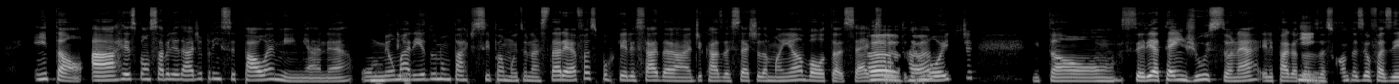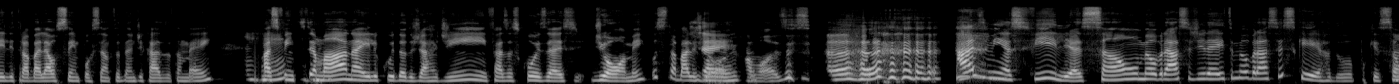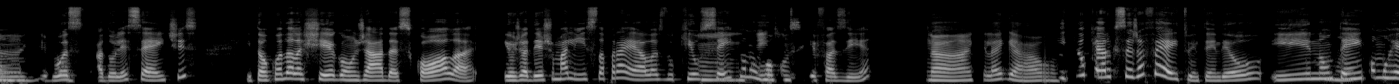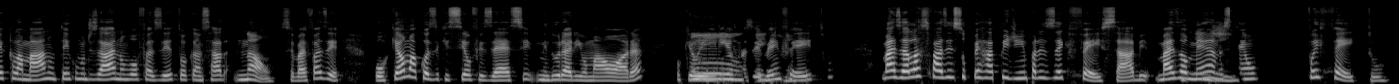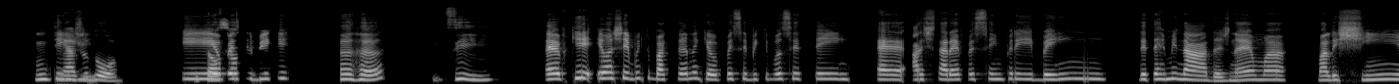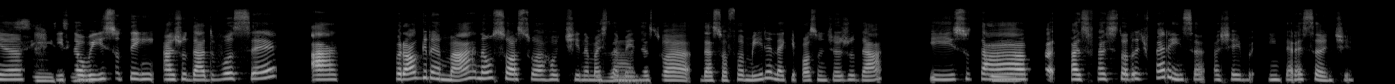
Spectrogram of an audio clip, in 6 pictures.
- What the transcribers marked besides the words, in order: tapping; laugh
- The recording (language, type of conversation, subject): Portuguese, podcast, Como você integra o trabalho remoto à rotina doméstica?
